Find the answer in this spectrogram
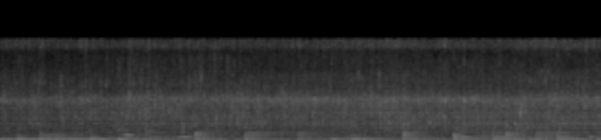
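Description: Chicken tikka pieces sizzling steadily in a pan on low flame. A soft background music melody plays over the frying.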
